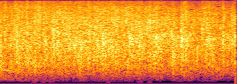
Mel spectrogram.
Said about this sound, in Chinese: 这些鼓掌的人都非常有学问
